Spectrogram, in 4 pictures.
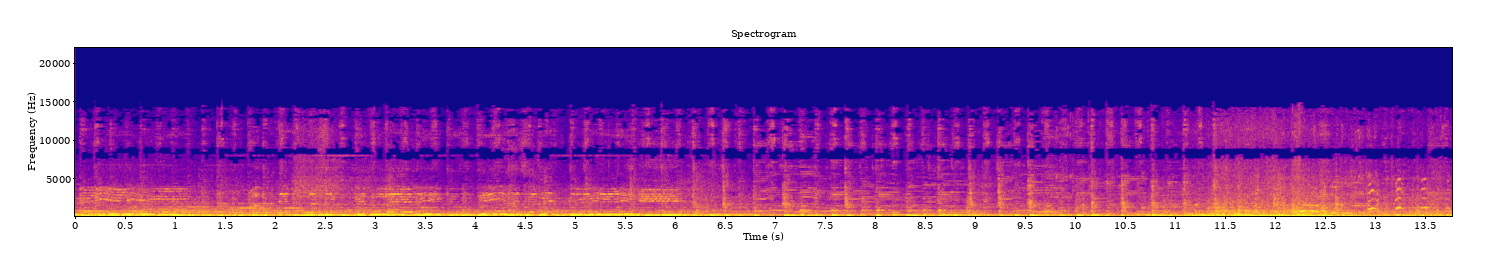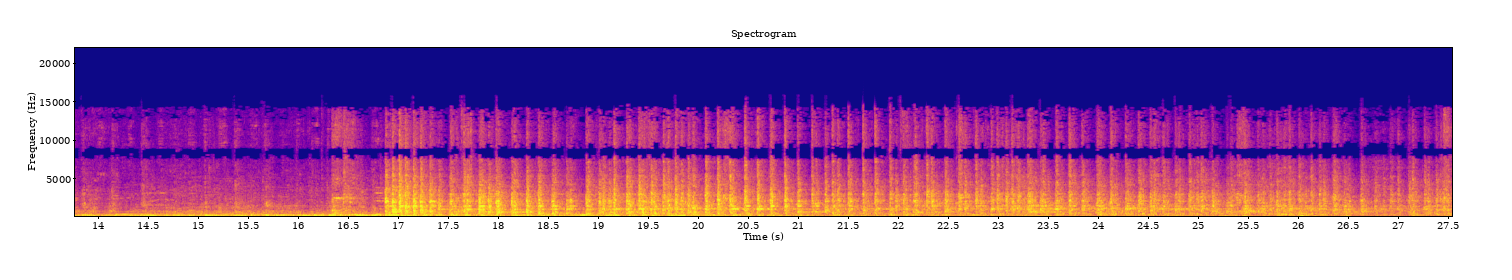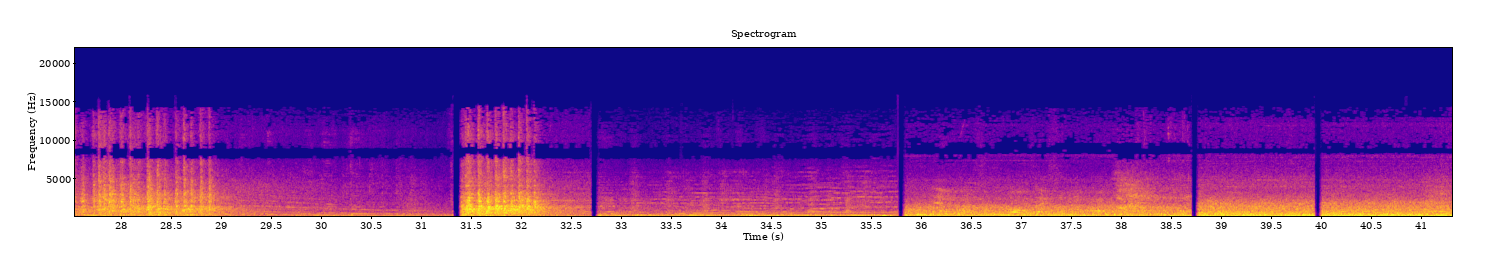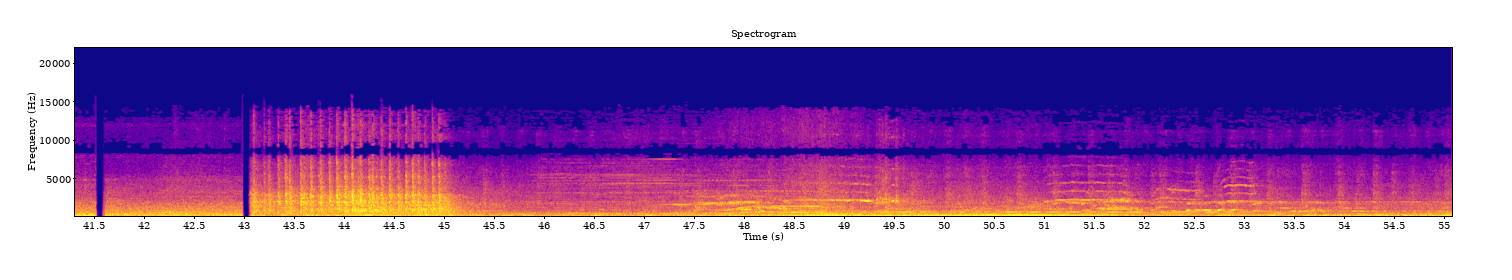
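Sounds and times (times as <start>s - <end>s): background music: 0.0s - 23.7s, 32.3s - 36.3s, 45.2s - 55.0s
roller coaster rattling on track: 9.0s - 29.7s, 31.3s - 32.7s, 42.2s - 55.0s.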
